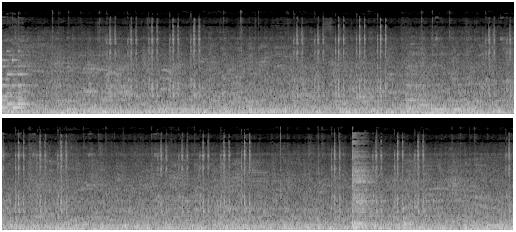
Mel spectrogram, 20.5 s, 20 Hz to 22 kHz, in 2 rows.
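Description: Video slot machine game music and reel-spin sounds, with frequent light ticks as the reels run, over the steady din of a casino floor. A short chiming tone at the start marks a small win, and a louder sudden sound comes about 17 seconds in.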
